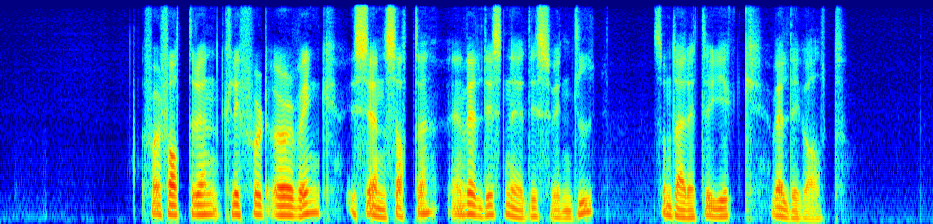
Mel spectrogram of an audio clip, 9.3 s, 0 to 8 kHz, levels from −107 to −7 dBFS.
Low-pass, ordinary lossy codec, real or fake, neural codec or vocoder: 7.2 kHz; none; fake; codec, 16 kHz, 0.8 kbps, ZipCodec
